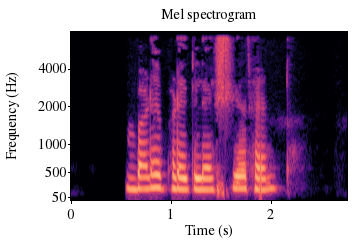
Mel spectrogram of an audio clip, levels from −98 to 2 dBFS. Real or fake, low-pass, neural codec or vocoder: real; 7.2 kHz; none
